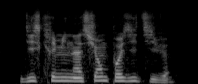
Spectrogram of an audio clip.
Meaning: reverse discrimination, affirmative action
- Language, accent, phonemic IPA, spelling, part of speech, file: French, France, /dis.kʁi.mi.na.sjɔ̃ po.zi.tiv/, discrimination positive, noun, LL-Q150 (fra)-discrimination positive.wav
